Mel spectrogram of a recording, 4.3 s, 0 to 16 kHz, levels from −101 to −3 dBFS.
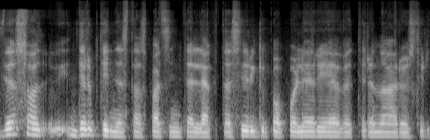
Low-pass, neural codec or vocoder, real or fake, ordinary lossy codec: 14.4 kHz; vocoder, 44.1 kHz, 128 mel bands every 512 samples, BigVGAN v2; fake; Opus, 16 kbps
